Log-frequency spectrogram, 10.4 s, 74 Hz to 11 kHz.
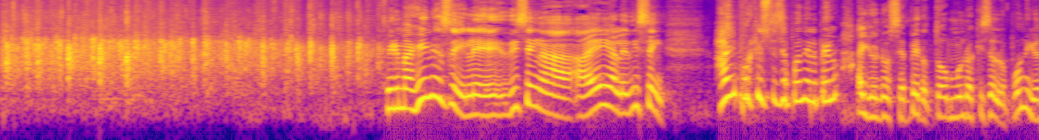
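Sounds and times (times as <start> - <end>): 
audience applauding: 0.0 - 4.5
speech: 3.9 - 10.3.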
